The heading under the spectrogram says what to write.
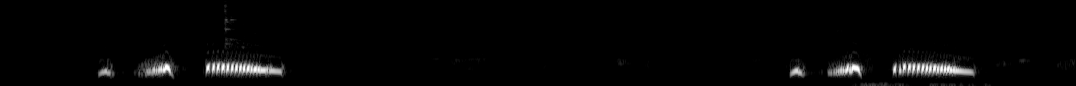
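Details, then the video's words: Spotted dove kept as a decoy for luring wild doves, giving two cooing phrases about three seconds apart, each a short note, a rising coo and a long falling coo, with faint low thumps. "Luyện Giọng Chim Cu Gáy Mồi Mỗi Ngày"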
